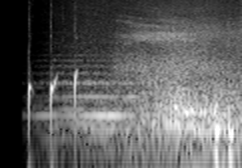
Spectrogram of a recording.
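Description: Animated-intro sound effects: three quick rising bloop pops about a quarter second apart, then a swelling build-up of sustained tones and hiss that grows steadily louder.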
